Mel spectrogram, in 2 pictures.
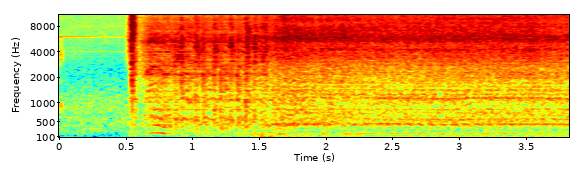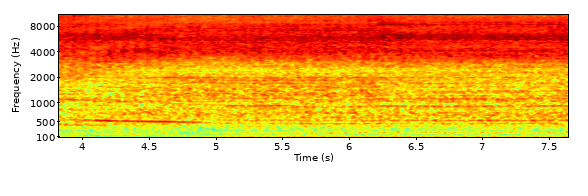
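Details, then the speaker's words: Porsche Boxster S (986) cold start after timing chain tensioner replacement, engine hatch off: brief crank, catches quickly into a smooth fast idle, quiet, without the previous start-up rattle. "seem to fire into l no issues whatsoever seems to it seem to sound very quiet as well"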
